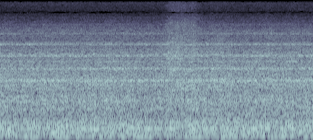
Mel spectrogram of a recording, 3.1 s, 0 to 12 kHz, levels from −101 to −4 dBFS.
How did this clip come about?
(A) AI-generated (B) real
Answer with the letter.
A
